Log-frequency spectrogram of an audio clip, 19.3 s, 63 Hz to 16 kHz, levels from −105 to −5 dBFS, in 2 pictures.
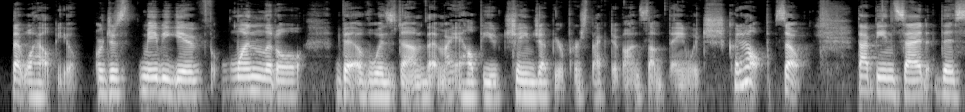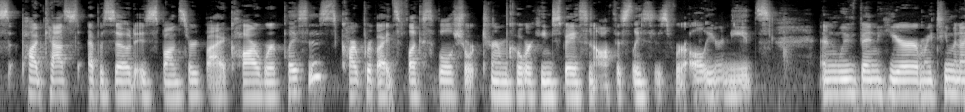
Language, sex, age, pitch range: English, female, 20-39, 145-160 Hz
